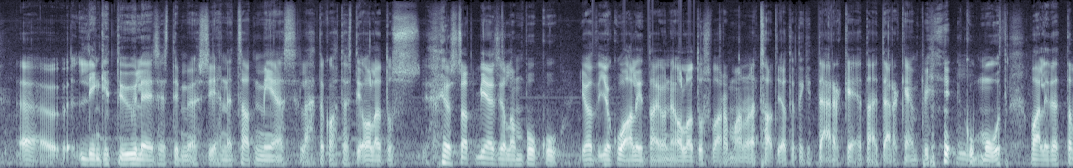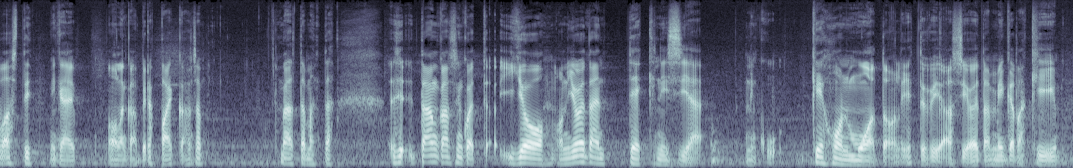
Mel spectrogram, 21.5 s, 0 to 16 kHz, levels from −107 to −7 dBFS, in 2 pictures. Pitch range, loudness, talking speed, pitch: 95-105 Hz, -20 LUFS, 145 wpm, 100 Hz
